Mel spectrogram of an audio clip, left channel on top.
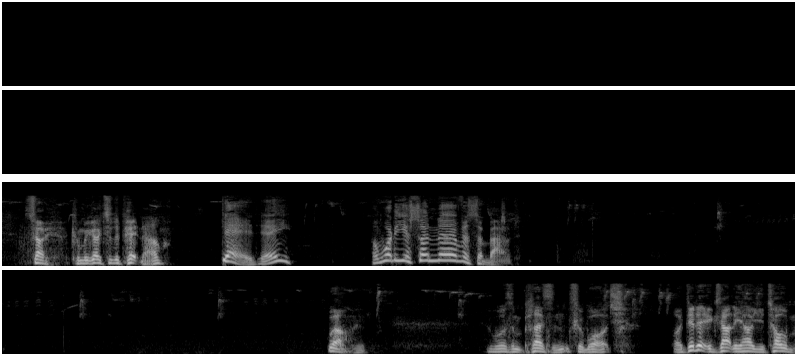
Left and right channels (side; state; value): left; silent; digital silence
